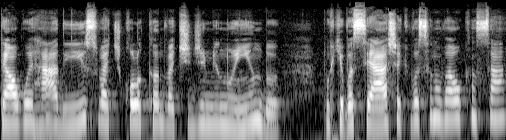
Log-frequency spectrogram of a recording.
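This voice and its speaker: A woman talks at a very fast pace in a fairly high voice with fairly even intonation. Her loudness swings widely. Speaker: lawyer. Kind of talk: podcast interview.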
